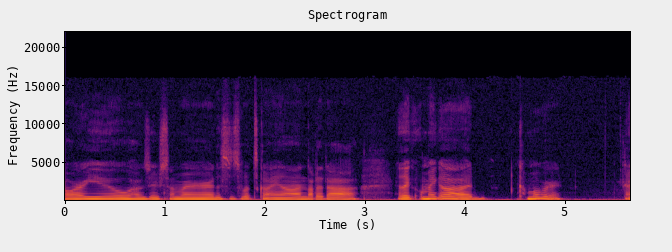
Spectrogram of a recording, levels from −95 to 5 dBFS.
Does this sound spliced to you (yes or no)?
yes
